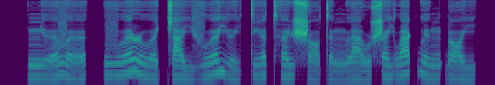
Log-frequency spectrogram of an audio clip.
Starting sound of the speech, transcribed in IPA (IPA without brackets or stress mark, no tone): ɲ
